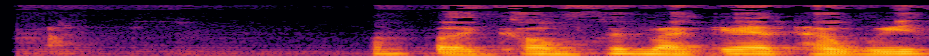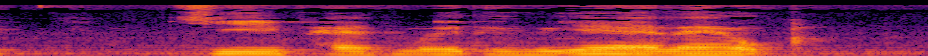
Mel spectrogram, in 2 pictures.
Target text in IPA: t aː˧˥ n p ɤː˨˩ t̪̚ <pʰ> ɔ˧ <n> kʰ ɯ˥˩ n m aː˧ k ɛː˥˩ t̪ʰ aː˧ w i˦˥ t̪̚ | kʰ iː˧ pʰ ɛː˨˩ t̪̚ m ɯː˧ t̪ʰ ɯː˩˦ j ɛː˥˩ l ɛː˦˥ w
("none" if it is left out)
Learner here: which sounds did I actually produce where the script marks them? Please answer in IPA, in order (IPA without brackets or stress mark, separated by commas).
kʰ, m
